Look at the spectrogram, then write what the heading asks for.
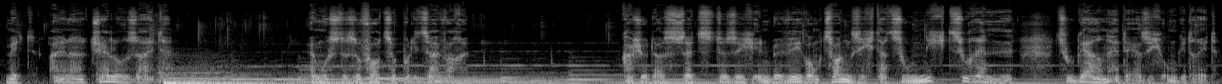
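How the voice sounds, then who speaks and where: A man narrating a radio crime drama as a grave storyteller, measured and suspenseful. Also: low-pitched, expressive, creaky, over loud music, exaggerated voice.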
